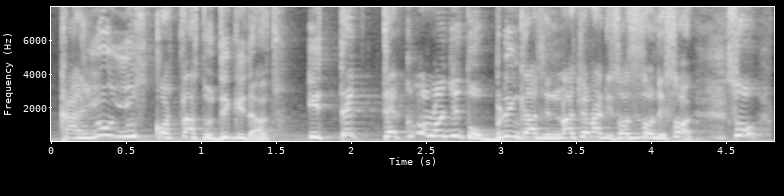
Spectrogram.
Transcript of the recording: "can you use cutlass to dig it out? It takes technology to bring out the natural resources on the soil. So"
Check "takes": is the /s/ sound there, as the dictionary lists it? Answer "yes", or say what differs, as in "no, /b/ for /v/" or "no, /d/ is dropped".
no, /s/ is dropped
